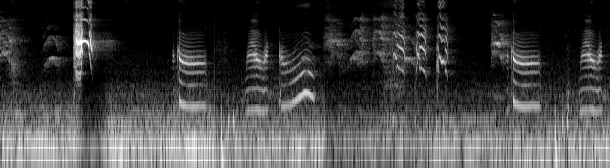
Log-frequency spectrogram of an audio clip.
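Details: A hand-tame pet rose-ringed (ringneck) parakeet gives harsh, nasal squawks and rising-falling screeches in quick bursts, over a steady low indoor hum.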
